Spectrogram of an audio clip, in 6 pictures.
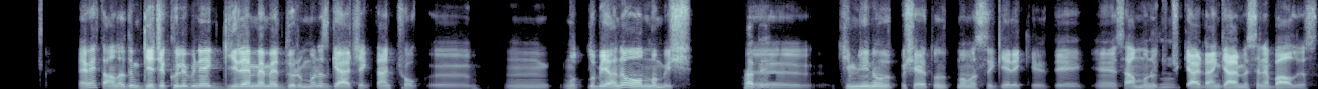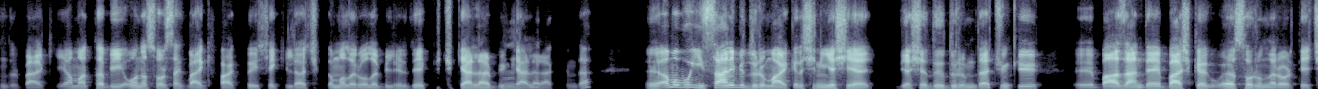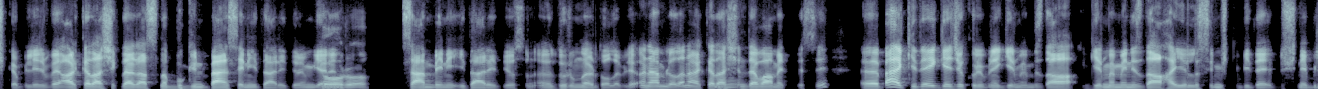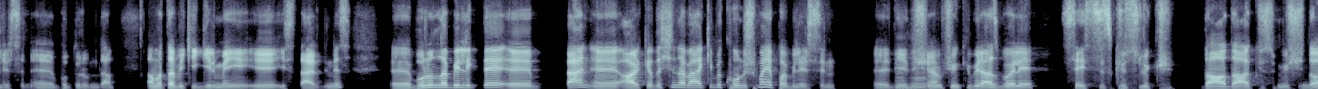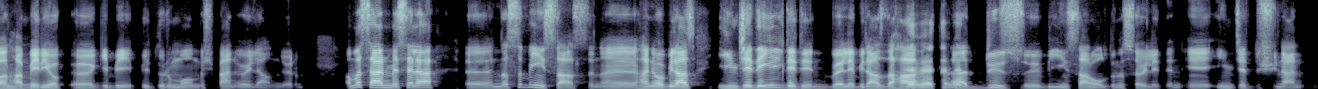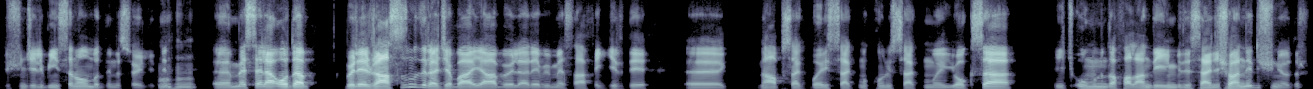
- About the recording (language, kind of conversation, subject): Turkish, advice, Kırgın bir arkadaşımla durumu konuşup barışmak için nasıl bir yol izlemeliyim?
- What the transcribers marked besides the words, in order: other background noise; tongue click; tapping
